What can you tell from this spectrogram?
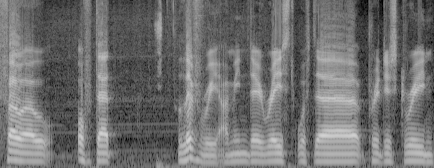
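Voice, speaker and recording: Fairly low-pitched, a man with a Dutch accent speaks at a fairly slow pace and with fairly even intonation. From Netherlands. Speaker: sim racing commentator. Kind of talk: live commentary.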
